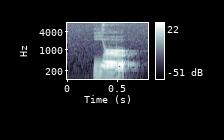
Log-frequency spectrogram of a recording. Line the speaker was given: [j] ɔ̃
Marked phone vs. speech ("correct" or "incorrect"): correct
